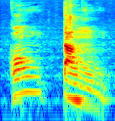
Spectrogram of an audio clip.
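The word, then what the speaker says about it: content: 웨어라는 말이고 그 다음에 이거 꽁땅 은이지만 앙으로 읽어요.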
